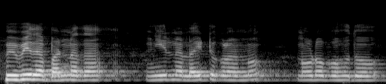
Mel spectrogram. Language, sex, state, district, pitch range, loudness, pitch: Kannada, male, Karnataka, Bangalore, 200-210 Hz, -15 LUFS, 205 Hz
